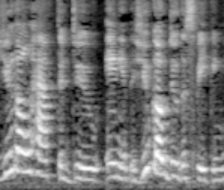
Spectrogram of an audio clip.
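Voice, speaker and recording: Against noticeable background noise, a woman speaks at a fairly quick pace with lively intonation. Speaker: business speaking coach. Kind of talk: seminar presentation. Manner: fast; animated.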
